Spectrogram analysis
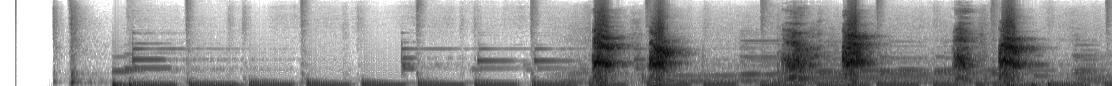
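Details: French Bulldog puppy Cosette, on her first Christmas, barks at her Christmas stocking. Music plays alone for about four seconds, then six sharp, high barks come mostly in quick pairs over the continuing music.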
